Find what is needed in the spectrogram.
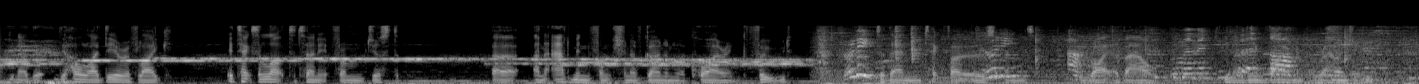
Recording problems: high frequencies cut off; noticeable; nothing above 6 kHz
animal sounds; very loud; throughout; 4 dB above the speech

